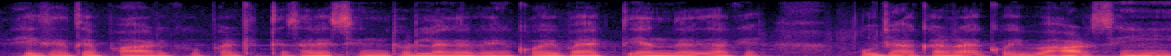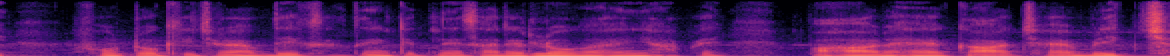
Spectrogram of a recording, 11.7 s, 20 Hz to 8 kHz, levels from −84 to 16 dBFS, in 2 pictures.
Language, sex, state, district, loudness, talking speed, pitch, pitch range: Hindi, male, Bihar, Purnia, -20 LUFS, 230 wpm, 140 Hz, 135-145 Hz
